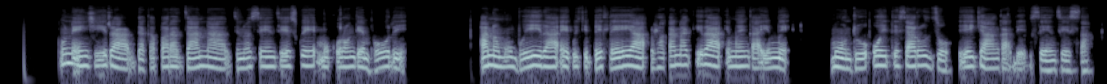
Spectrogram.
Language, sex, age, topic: Ndau, female, 36-49, health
